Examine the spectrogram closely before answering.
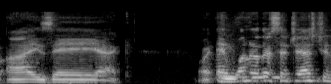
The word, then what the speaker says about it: Isaac: And it's this is like the only word in English where there's two A's. And and and we actually pronounce them separately. So Isaiaak.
